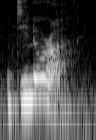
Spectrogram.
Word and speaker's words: Dinorah: It's Dinorah.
